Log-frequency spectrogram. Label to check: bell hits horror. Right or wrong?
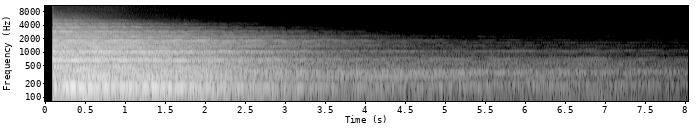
Right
